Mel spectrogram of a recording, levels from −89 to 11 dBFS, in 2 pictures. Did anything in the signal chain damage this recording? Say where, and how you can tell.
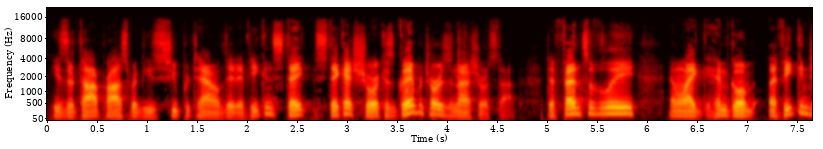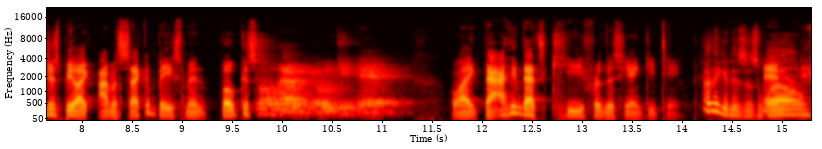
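Yes, at the capture end. Right after "a second baseman focus", from 9.76 to 11.30 s, the speech turns suddenly roomy and hollow, thinner in the bass, about 5 dB quieter, with background noise rising to roughly 35 dB below the speech. It returns just as abruptly. This is likely a switch to a distant microphone covering a dropout of the close one. A plain gain dip or filter would not add room reflections and extra ambience.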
